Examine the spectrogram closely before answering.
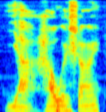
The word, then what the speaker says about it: YaHaWaSHI: true ancient Hebrew Israelites, pronouncing his name correctly, phonetically, sounding out his pronoun is YaHaWaSHI.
